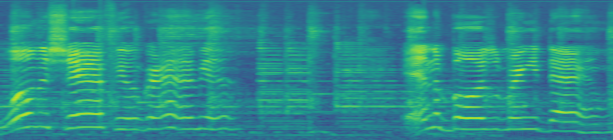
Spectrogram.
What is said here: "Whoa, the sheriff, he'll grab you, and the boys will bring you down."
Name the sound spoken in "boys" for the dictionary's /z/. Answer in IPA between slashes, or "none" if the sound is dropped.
/z/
